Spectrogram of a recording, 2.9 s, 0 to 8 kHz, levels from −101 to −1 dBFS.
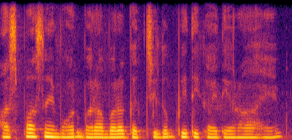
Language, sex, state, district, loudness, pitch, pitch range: Hindi, female, Arunachal Pradesh, Lower Dibang Valley, -16 LUFS, 190 Hz, 185-200 Hz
